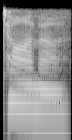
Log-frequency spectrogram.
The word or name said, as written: Tana, Lake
